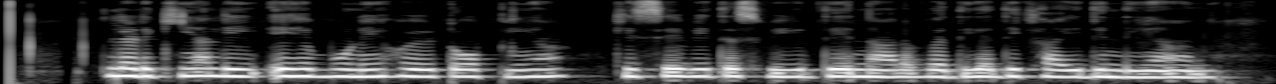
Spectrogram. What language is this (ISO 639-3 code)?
pan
